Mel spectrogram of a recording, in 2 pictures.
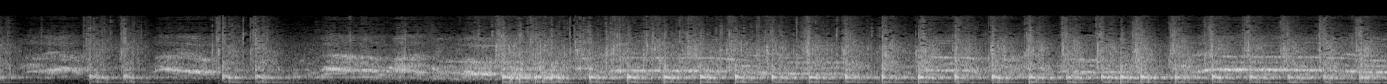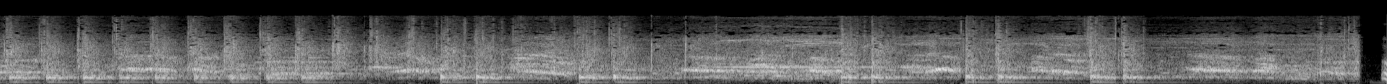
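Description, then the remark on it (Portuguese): A large stadium crowd of football fans at a Portugal versus Azerbaijan match chants loudly and continuously, with rhythmic clapping or beats punctuating the chant throughout, voices blending into a dense, roaring wall of sound. “Vamos ouvir então um áudio colhido num Portugal e Azerbaijão.”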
